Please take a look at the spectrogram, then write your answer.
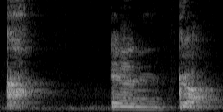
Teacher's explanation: k and g, both made by bringing the back of the tongue up to the soft palate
